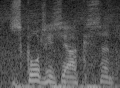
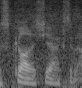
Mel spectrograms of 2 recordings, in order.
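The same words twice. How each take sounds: First: Slow trial of a Scottish accent; tentative, drawn-out Scottish accent. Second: Said in the usual way. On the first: Shown as a demonstration. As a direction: feel out the Scottish accent slowly. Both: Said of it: "how do I do a Scottish accent".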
